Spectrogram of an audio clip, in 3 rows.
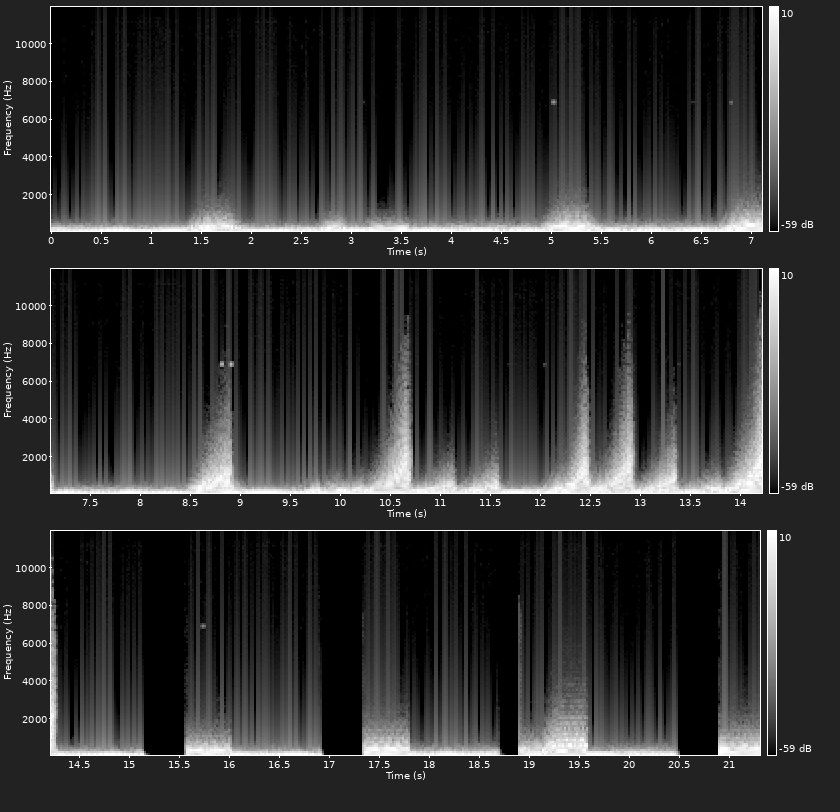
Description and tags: Used Massive. 135 bpm.
it's interesting to know how you used the sound.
